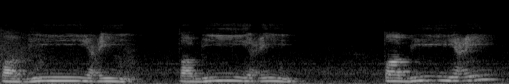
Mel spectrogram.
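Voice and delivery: Tabi'i with both i sounds held long, "tabii-ii"; two long vowels. Shown as a demonstration. Teacher reads the word out, Tabi'i with two long i vowels. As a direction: stretch each i in Tabi'i. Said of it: "il y a deux longues voyelles".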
